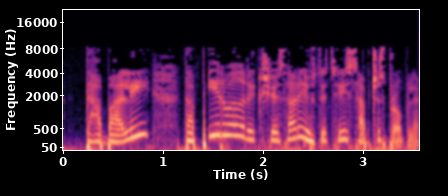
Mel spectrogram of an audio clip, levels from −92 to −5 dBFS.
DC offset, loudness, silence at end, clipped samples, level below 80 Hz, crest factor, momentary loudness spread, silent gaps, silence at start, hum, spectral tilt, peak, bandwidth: under 0.1%; -20 LUFS; 0 s; under 0.1%; -30 dBFS; 16 dB; 5 LU; none; 0 s; none; -5.5 dB/octave; -4 dBFS; 8.8 kHz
